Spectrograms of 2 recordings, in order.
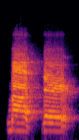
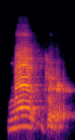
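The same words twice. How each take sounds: First: Both syllables are said at the same level pitch. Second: The first syllable is higher, longer and louder. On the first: The speaker calls it wrong. "We don't say mother, mother, right? It's not at the same pitch" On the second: The speaker calls it right. "It jumps up slightly"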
